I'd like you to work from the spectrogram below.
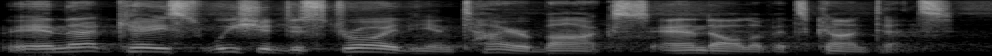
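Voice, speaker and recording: A man playing a composed, dryly polite official who speaks in a measured, formal way. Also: medium pitch, big pitch swings, fairly bright tone.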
